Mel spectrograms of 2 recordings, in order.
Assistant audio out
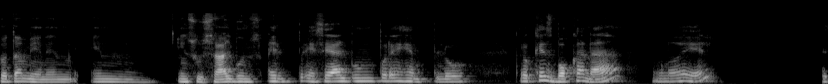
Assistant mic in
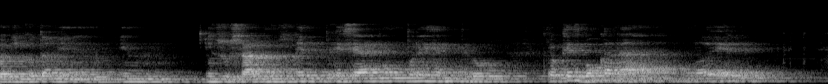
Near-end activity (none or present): none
